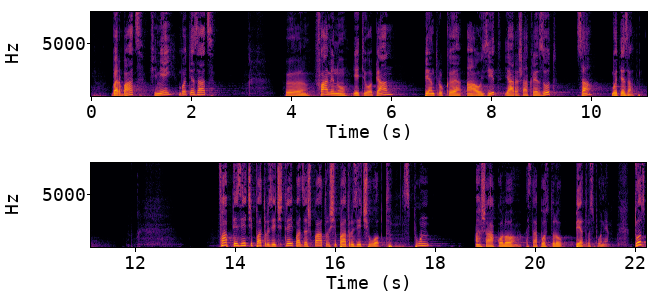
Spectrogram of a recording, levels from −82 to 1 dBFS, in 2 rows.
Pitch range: 135-185 Hz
